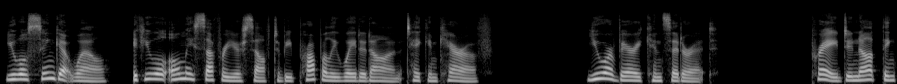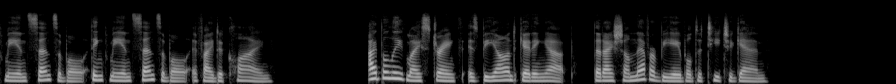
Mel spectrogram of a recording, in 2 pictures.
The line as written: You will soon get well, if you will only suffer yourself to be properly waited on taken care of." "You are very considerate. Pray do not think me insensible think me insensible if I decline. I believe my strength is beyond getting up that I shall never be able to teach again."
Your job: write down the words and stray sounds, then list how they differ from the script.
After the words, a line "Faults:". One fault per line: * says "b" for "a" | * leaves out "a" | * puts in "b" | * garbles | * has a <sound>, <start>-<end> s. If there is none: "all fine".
You will soon get well, if you will only suffer yourself to be properly waited on taken care of." "You are very considerate. Pray do not think me insensible think me insensible if I decline. I believe my strength is beyond getting up that I shall never be able to teach again."
Faults:
all fine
